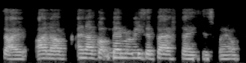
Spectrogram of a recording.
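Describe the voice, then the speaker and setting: A woman with an Essex accent giving a live psychic reading, chatty and rambling, talking warmly to viewers by name. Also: fairly low pitch, steady tone, normal speed, muffled recording. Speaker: psychic medium. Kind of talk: live online mediumship reading.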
